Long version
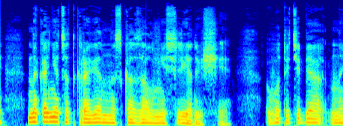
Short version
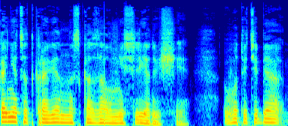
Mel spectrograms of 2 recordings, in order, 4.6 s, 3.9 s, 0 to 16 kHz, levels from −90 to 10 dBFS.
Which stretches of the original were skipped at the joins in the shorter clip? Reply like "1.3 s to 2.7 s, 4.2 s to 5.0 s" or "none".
none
